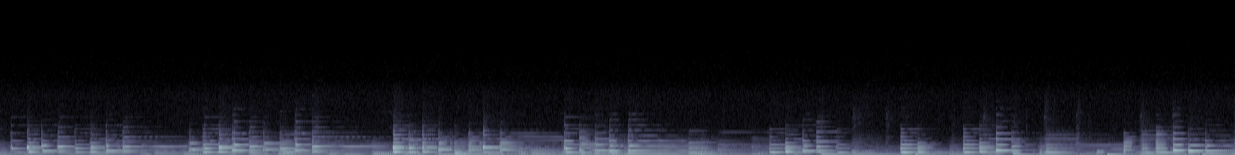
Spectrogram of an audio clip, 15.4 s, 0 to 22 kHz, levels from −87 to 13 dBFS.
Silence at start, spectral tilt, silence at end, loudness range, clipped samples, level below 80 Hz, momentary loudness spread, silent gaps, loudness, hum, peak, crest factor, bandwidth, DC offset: 0 s; -7.5 dB/octave; 0 s; 3 LU; under 0.1%; -50 dBFS; 11 LU; none; -31 LUFS; none; -10 dBFS; 20 dB; 14 kHz; under 0.1%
